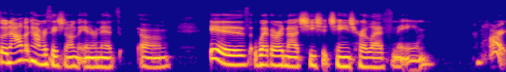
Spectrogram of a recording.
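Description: Speaking at a moderate pace with lively intonation, a woman has a plain, everyday voice and a fairly low pitch. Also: quiet background. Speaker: podcast host. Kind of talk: casual chat. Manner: chatty, conversational.

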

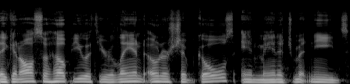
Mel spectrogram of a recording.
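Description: Using a normal speaking voice, a man speaks at a medium pitch with fairly even intonation. The recording is very clean and silent in the background, with a dry, close sound and no echo. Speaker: podcast host. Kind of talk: interview.

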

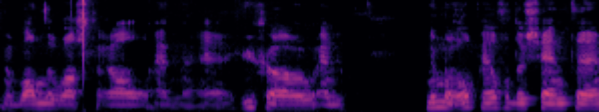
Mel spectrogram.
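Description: The man speaks at a fairly slow pace. His intonation is flat and monotone. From Limburg, Netherlands. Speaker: design teacher. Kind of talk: casual chat.

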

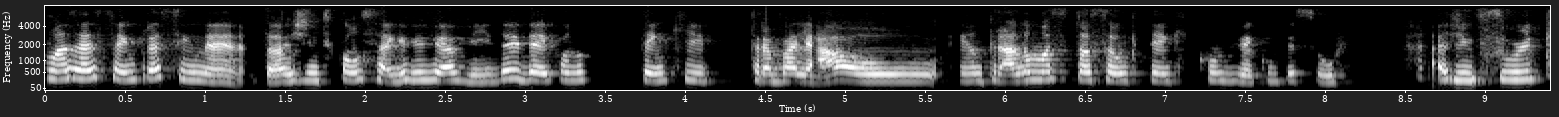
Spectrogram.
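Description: At a moderate pace, a woman speaks with a high pitch and fairly even intonation. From Rio Grande do Sul, Brazil. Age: 30s. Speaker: podcast co-host. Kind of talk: casual chat.

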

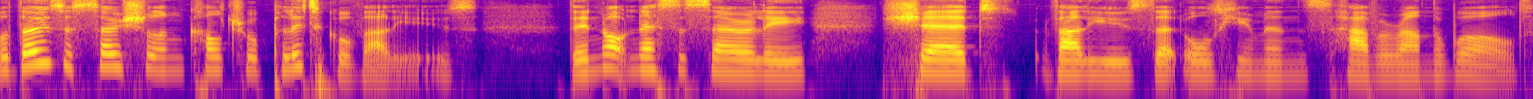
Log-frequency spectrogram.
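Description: The recording is very clean, with a silent background. A woman talks at a moderate pace and medium pitch, her pitch varying in an ordinary way. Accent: British. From Britain. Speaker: science journalist and author. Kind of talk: interview.

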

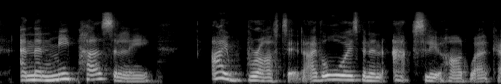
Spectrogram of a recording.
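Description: A woman with a normal speaking voice talks at a moderate pace. Her intonation is lively. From US, New York City. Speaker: travel journalist. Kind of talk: interview.

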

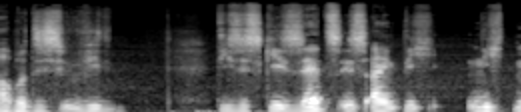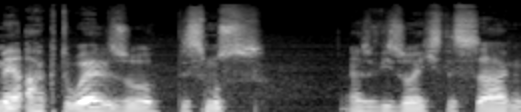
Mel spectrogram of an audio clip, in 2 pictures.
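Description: A very slow pace with long, frequent pauses, big swings in loudness and fairly even intonation. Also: man, very deep, low pitch for a man. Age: 20s. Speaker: podcast host. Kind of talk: casual monologue.

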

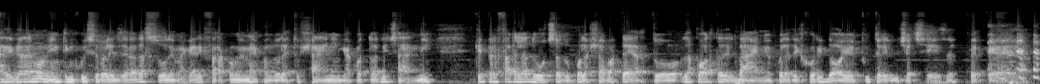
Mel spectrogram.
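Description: Speaking at a very fast pace, a man uses a fairly low pitch, monotone, flat intonation and very even loudness over noticeable background noise. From Italy, Emilian Apennines (Zocca). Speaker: crime novelist. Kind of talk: interview.

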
